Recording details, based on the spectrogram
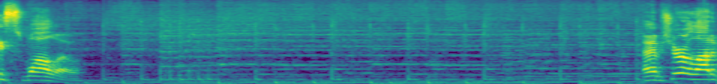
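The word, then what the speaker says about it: Swalot: I say swallow. I'm sure a lot of people say swallot. But that's swallow to me. That feels like a silent t.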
